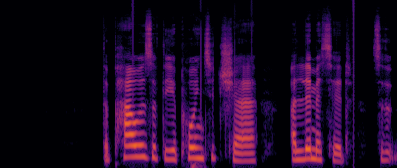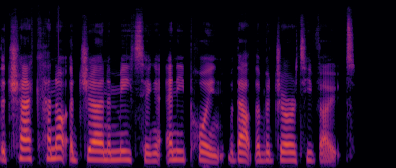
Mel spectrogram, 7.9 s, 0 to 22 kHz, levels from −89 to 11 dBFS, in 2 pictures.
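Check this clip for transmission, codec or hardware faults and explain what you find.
One hardware fault runs through the clip: word clock ticks. From 0.14 s to 7.78 s, ticks recur at a steady rate, roughly every 0.15 s, about fifty in all, over the speech. The receiving device runs on its own clock instead of locking to the sender's. The two clocks differ by around 150 ppm, so they slip past each other at regular intervals. At each slip, a single sample is dropped or repeated, producing a tick.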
